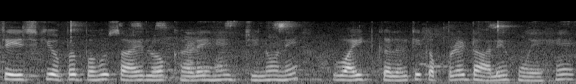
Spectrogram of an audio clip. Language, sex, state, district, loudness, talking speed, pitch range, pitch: Hindi, female, Punjab, Pathankot, -18 LUFS, 165 wpm, 200-225 Hz, 210 Hz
